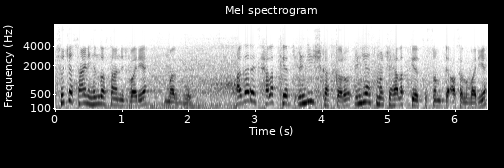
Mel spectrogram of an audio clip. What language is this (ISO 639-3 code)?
kas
